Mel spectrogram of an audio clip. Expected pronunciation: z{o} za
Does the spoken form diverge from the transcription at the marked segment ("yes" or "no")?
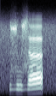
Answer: yes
